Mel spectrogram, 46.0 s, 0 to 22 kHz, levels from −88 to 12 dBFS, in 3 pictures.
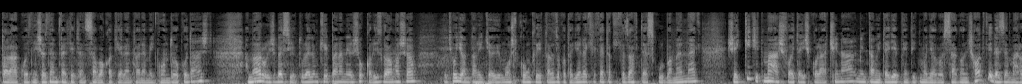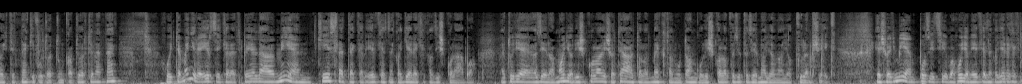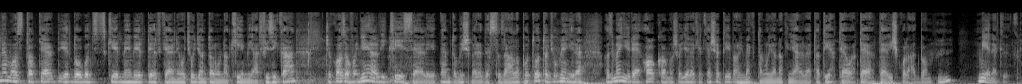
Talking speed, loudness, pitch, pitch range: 175 wpm, -22 LUFS, 115 Hz, 100-125 Hz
